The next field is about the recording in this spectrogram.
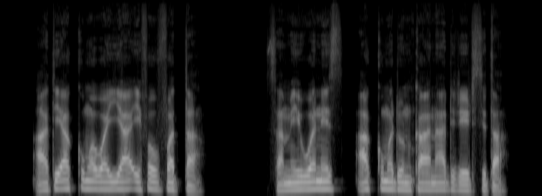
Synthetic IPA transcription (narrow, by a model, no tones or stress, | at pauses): ʔɐt̪ɪɐkːʊmɐwɐjːaːɪfɐʊfːɐt̪ːɐ | sɐmiːwːɐnɪs | ɐkːʊmɐd̪ʊŋkaːnaːd̪ɪɾiːɾsɪt̪ɐ̰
